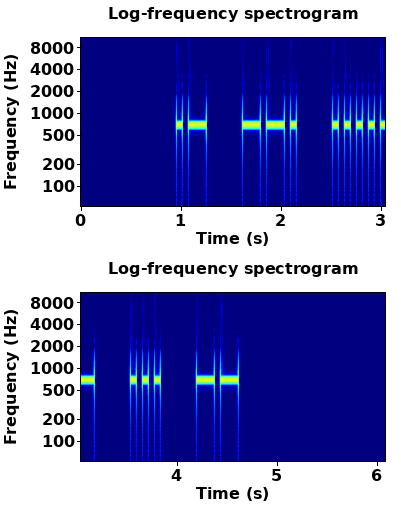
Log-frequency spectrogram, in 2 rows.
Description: Morse code, heard as a keyed tone, about 20 wpm, spaced as for 15 wpm, 700 Hz. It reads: AG4SM
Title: 161 Lesson 26g - Letter g - Call Signs 20wpm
